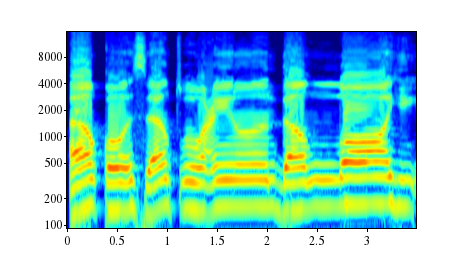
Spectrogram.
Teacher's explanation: قاف آپ نے موٹا پڑھنا ہے اور ساتھ قلقلہ بھی کرنا ہے ، قاف کا قلقلہ واجب ہوتا ہے، ضروری ہوتا ہے، اقسط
